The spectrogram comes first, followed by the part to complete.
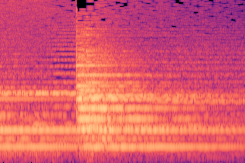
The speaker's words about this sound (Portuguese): sacristão, toca o sino aí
